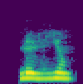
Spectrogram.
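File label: "le lion", French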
